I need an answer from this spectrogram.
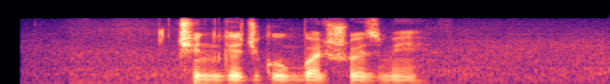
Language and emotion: Russian, neutral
